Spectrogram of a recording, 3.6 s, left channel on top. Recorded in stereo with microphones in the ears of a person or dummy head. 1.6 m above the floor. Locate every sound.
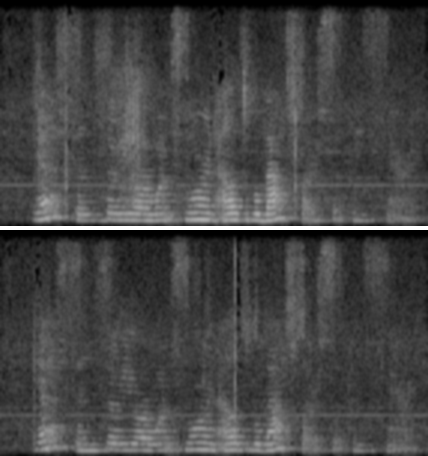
0.3 s a woman speaking: 20° left (ahead or behind), 2.5 m; by 3.5 s 15° left (ahead or behind), 1.6 m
